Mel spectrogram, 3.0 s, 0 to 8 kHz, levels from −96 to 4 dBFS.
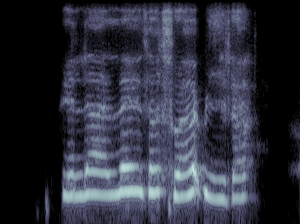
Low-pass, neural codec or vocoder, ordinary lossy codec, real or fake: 7.2 kHz; codec, 16 kHz, 8 kbps, FreqCodec, smaller model; Opus, 24 kbps; fake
